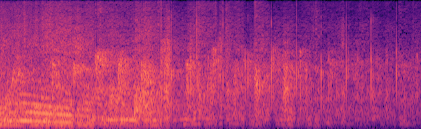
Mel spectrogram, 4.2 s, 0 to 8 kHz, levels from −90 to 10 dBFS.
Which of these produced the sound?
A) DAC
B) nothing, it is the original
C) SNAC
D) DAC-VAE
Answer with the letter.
A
